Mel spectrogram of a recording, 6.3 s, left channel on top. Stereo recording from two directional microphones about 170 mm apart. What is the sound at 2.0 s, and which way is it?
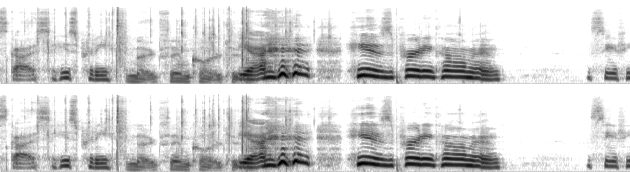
Speech, 5° left (ahead or behind).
